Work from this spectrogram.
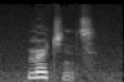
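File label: "merchants", American English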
